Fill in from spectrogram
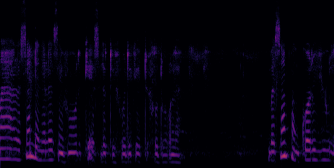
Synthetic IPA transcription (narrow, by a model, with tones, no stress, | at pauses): maː˦la˨sa˦n˦da˨nɛ˦la˦zɪ˨vʊː˦ɾɪ˦kɛ˦ʔɪ˦sɪ˨la˨tɪ˨fo˨dɪ˦kɛ˦tɪ˦fo˨dʊ˨ʔʊ̰˨la˦ | ba˨sa˦mpʊ˨ŋ˨kɔ˦ɾɪ˦juː˦la˨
